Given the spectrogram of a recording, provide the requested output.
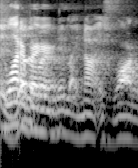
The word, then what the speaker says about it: Whataburger: say it's it's pronounced it's spelled with a burger but they say it's water burger burger like it's water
